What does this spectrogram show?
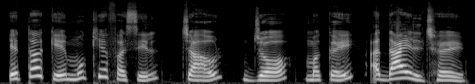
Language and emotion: Maithili, neutral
